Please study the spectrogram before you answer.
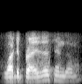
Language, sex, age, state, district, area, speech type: Telugu, male, 18-30, Telangana, Sangareddy, urban, conversation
